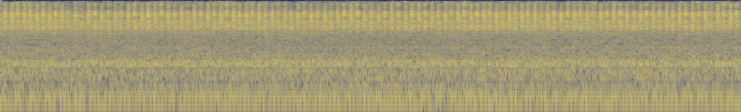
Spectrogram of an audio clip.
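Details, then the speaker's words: Across twin-tub washer spin dryer after replacing the suspension spring and cleaning grime from the drum: smooth, even low hum with no knocks, rubbing or rattles. Normal spin, noise fixed. "emite ningún sonido quiere decir que con el cambio del resilente pues ya eh recobró vida la la secadora"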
